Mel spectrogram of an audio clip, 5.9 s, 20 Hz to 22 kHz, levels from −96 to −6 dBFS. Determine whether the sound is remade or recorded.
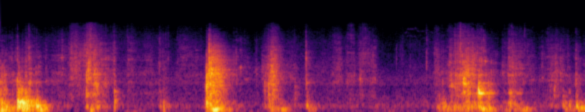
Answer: recorded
